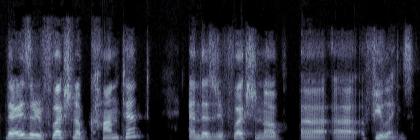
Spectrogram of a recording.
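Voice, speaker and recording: Man, slightly high voice, halting lecture, lots of restarts and fillers, religious phrases, acts out dialogue. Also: a little mellow. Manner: halting, many repeated starts and fillers; uses Islamic religious phrases and Arabic quotes. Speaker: instructor on communication. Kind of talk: informal workshop lecture.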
